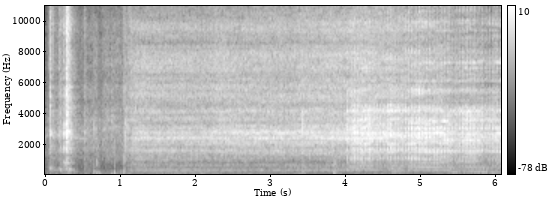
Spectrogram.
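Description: A few knocks and clatters, then about a second in an electric appliance motor starts and runs steadily with a steady hum and whine. From about four seconds in it turns louder and harsher, with a grinding edge.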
